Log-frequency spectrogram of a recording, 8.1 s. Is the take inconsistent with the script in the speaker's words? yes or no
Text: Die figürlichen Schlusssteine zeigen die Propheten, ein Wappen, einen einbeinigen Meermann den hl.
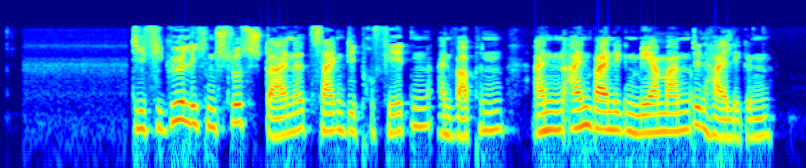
no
